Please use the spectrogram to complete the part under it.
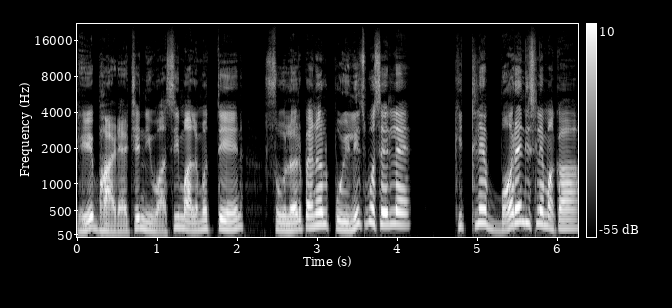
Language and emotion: Goan Konkani, surprised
